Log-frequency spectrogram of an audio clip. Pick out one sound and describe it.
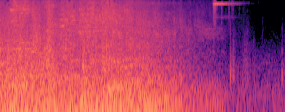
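A fiery blast roars loudly, then fades.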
